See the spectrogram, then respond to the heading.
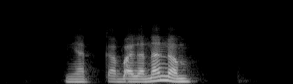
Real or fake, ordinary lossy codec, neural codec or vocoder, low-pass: fake; AAC, 48 kbps; codec, 16 kHz, 0.2 kbps, FocalCodec; 7.2 kHz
